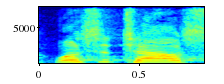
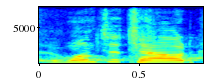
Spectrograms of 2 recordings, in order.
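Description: No difference in how they are said.

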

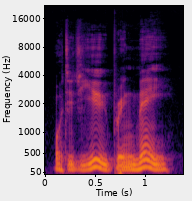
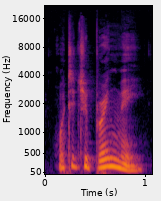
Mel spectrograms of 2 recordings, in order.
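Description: First: Gently teasing. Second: Higher, eager question; excited. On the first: Narrator answering the girl's question, gently teasing. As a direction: throw the question back playfully. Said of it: "I teased gently". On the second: Girl greeting her visitor on the roof, excited. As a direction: ask with excited curiosity. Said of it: "she asked excitedly". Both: A narrator's reading.

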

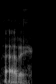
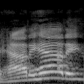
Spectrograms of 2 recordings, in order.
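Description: First: Understated, casual howdy; quiet, calm, nonchalant. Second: High, loud joking howdy; jokingly. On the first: Greeting a passing stranger, nonchalant and quiet. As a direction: toss it off calmly and quietly. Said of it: "very nonchalant, very quiet and calm". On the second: Showing his co-host the silly version, jokingly. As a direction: call it out in jest, pitched up and louder. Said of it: "sometimes I do jokingly say". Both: Shown as a demonstration.

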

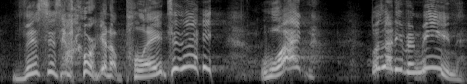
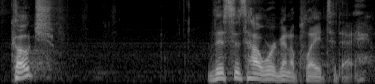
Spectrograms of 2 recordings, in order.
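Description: First: Much higher, louder, stunned disbelief; incredulous outrage. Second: Said in the usual way. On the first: Retold or imitated. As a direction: repeat the ruling back in outraged disbelief. Coach's incredulous reaction to ruling. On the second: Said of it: "and he says".

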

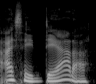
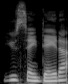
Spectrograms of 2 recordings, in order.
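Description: First: Short a in "data", as in "cat"; short-a pronunciation. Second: Long a in "data", as in "day"; long-a pronunciation. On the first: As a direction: say "data" as DAT-uh. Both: Shown as a demonstration.

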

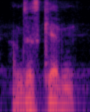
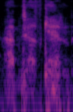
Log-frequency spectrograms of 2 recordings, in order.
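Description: First: Said in the usual way. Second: Very soft, voiceless whisper; whispered disclaimer. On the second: Real, not acted. Husband takes back joke about wife, whispering. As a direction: whisper it as a confidential retraction.

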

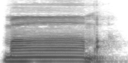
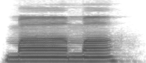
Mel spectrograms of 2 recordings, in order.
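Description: First: "mama" with the second syllable short and light; "mama", first syllable high and level, second one clipped and light; neutral tone. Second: "mama" with both syllables given full first tone; both syllables of "mama" held high and level; wrong tone. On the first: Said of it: "The second pinyin is short and light". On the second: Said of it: "So instead of". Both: Shown as a demonstration.

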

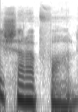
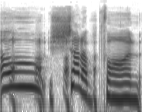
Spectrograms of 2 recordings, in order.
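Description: First: Said in the usual way. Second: Put-on high, drawn-out French-accented teasing; Martine. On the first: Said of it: "And she didn't say". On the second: Friend brushing off her worries, high mock French accent. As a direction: playfully scold in an imitated French accent, pitched way up. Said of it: "with her French accent".

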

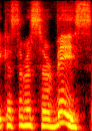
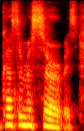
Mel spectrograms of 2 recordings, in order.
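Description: First: "customer service" ending in a heavy "VEES"; "customer service" with the final syllable stressed; Spanish-speaker mispronunciation. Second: "Customer service" with SER strong and "vice" light; correct stress on SERvice. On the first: Retold or imitated. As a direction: imitate a Spanish learner saying "service" as ser-VEES. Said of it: "Spanish would say". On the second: Shown as a demonstration. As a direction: model "Customer service" stressed on the start of the second word. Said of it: "Very useful".

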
